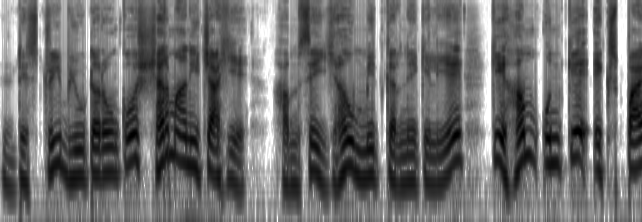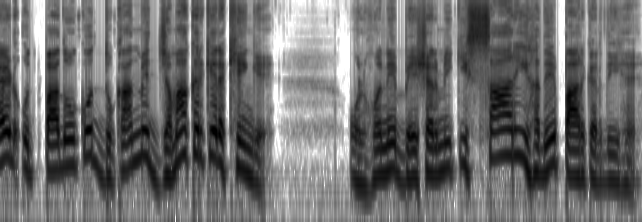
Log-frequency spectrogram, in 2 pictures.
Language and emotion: Hindi, disgusted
